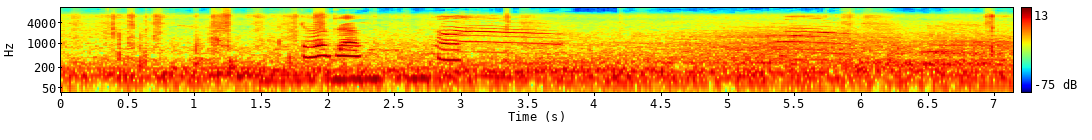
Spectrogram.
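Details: Loudly meowing black cat: a short chirp-like cry followed by a long descending meow and a fainter later one, with a person speaking and a low urban hum behind.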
